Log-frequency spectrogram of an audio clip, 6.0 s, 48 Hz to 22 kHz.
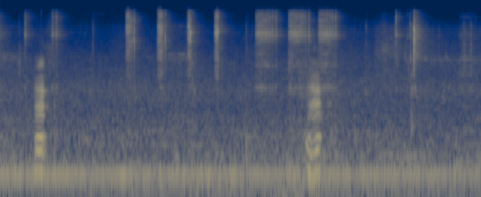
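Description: Large Sportsmatic-X 5000 spinning fishing reel being worked by hand, its bail, rotor and drag mechanism giving a series of irregular sharp clicks and ratcheting sounds as the handle is cranked.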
